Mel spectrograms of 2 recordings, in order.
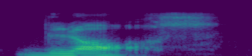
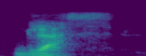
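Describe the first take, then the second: First: "gloss" slow, with a long rounded O. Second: "glass" with a brief open A; short and concise. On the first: Teacher contrasting it with glass, "gloss" with long O. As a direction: draw out the vowel in "gloss". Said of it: "Pero aquí es". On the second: Teacher finishing the demonstration, "glass" short and concise. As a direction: say "glass" compactly, vowel cut short. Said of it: "corto y conciso". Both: Shown as a demonstration.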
